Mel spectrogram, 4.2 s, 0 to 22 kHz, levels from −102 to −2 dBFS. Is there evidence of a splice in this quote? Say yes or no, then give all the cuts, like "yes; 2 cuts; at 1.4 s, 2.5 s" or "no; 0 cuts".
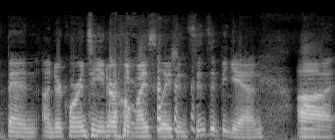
no; 0 cuts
